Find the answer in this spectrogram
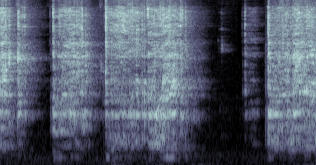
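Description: A metal teaspoon scraping and scooping against a dish, three short scrapes, while adding sugar to the pot; it goes quiet briefly near the end.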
